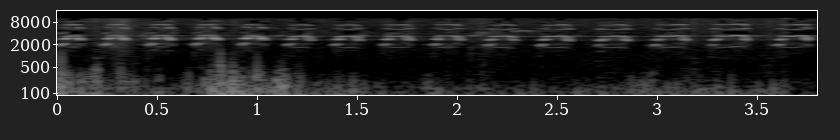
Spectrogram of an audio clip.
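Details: Osprey at a Loch of the Lowes nest in Scotland, filmed by webcam on 19 May 2012 at 10.27am during a fish delivery: a rapid, steady run of sharp, slightly arched whistled chirps, about four per second, over low thumps and rustling at the nest.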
